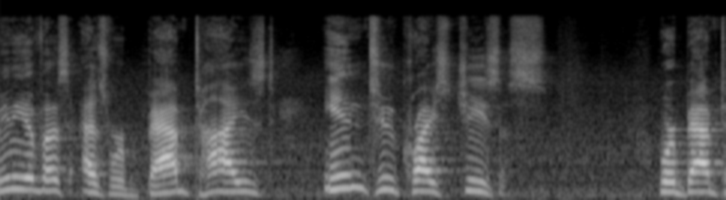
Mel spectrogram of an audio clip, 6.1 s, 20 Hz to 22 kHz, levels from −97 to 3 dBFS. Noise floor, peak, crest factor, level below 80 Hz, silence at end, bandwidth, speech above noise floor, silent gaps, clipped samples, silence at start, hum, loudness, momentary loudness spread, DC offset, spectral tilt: -58 dBFS; -10 dBFS; 20 dB; -72 dBFS; 0 s; 15.5 kHz; 30 dB; none; under 0.1%; 0 s; none; -28 LUFS; 17 LU; under 0.1%; -4.5 dB/octave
